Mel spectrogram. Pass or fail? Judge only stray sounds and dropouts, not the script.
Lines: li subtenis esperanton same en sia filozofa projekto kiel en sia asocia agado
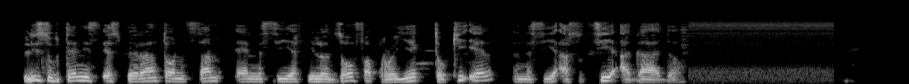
pass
